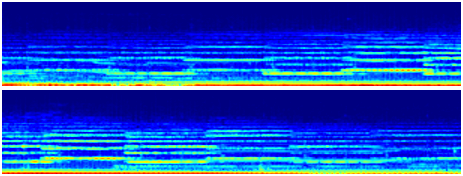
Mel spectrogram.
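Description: German ambulance's two-tone siren (Martinshorn) sounding, switching back and forth between a low and a high note about every half second, over a steady low rumble.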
